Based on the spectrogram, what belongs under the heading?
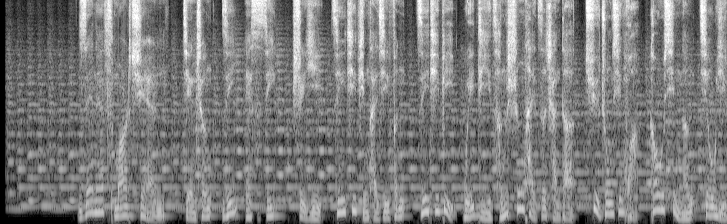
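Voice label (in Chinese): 男国大音-科技感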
